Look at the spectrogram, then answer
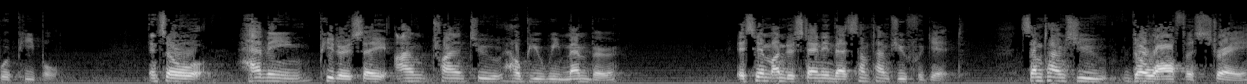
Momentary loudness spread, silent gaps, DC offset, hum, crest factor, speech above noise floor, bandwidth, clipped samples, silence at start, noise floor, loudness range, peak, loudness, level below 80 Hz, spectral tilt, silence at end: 14 LU; none; under 0.1%; none; 12 dB; 25 dB; 12.5 kHz; under 0.1%; 0 s; -42 dBFS; 3 LU; -4 dBFS; -17 LUFS; -44 dBFS; -5 dB/octave; 0 s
